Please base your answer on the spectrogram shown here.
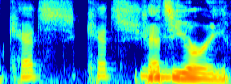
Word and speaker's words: Katsuyori: Katsuyori.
